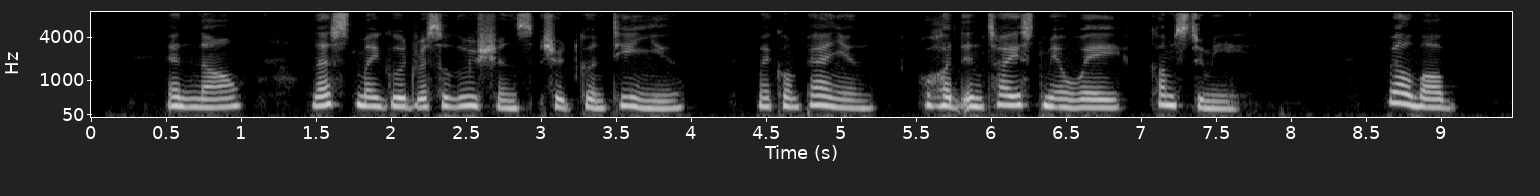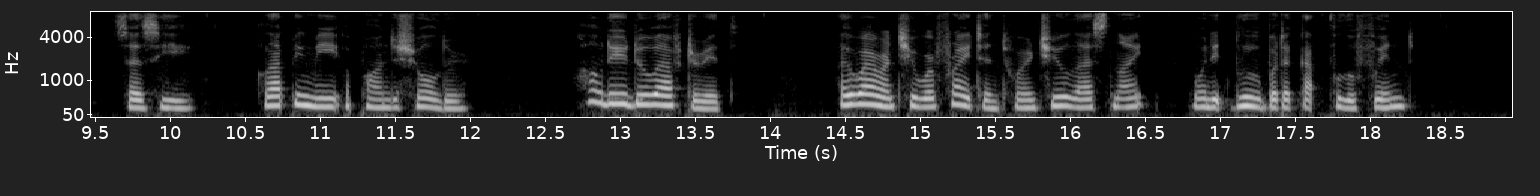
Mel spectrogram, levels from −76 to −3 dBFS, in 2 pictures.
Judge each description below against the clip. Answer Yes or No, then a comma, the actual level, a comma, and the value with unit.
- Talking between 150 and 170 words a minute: Yes, average, 160 wpm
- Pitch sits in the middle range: No, high, 200 Hz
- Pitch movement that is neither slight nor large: Yes, average, 3.6 semitones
